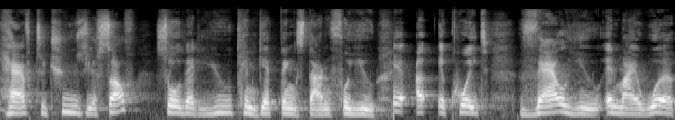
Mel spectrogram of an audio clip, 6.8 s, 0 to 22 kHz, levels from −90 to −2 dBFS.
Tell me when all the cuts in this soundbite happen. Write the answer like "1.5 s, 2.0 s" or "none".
3.9 s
